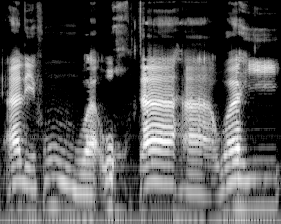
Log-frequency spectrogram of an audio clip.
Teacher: Saya ulang kembali di bagian alifun ya. Di sini tanwin ketemu wawu, cukup dimasukkan ke wawunya tapi tidak ditahan terlalu lama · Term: idghamil gunnah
